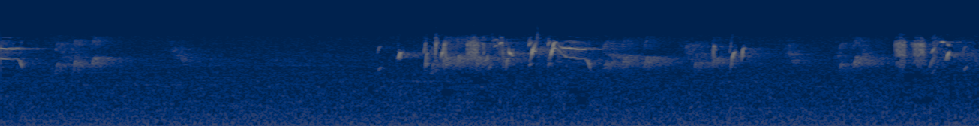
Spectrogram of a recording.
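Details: Algerian European goldfinch singing: after a quiet start, a burst of high, tinkling, rapid twittered notes with buzzy trills around the middle, then a shorter twittering phrase near the end; no other sounds.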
